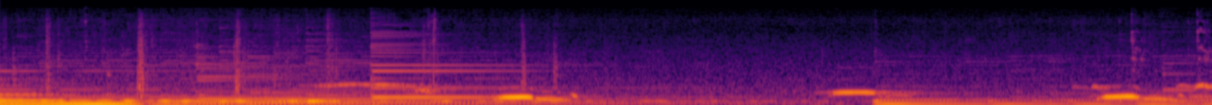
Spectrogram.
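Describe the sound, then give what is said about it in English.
An owl hoots a few times at spaced intervals, its soft, wavering calls carrying over a steady low rumble of night ambience, with no one speaking. “When you're out camping, like, there's just always, like, twig snaps and, like, owls hooting or whatever outside, and it takes a while to get used to.”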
